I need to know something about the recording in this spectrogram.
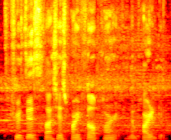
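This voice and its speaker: A man's voice: medium pitch, fast talker, poor audio. Man, playful game-dialogue reader, ad-libs jokes, game music running underneath. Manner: playful, reads lines in character and jokes about them. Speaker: gaming YouTuber. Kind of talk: reading game dialogue aloud with commentary.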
